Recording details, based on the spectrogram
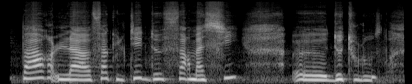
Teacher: the R sounds almost like a gap in her sound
